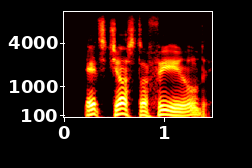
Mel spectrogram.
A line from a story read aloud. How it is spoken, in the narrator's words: he said at last, too loudly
